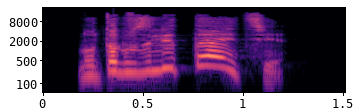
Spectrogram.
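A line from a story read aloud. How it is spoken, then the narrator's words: Irritated superior. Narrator (Russian): раздраженно отозвался кто-то из начальства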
